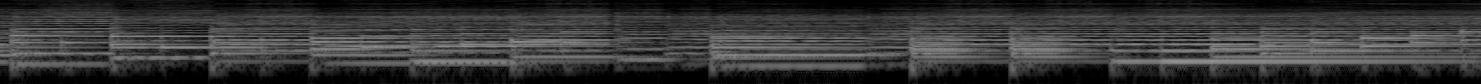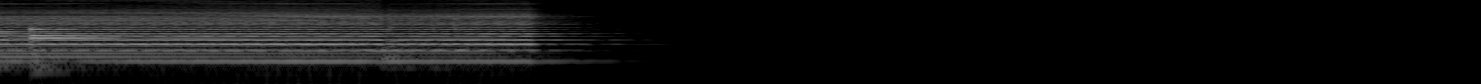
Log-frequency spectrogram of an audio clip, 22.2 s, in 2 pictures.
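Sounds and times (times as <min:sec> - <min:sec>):
cello: 0:00.0 - 0:15.6.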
